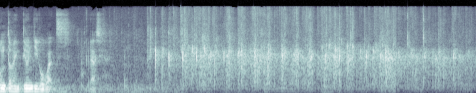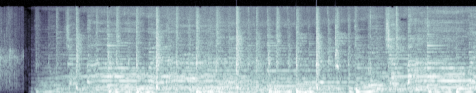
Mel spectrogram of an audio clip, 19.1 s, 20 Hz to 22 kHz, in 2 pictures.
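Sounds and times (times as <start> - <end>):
audience clapping: 2.9 - 10.1
music: 10.2 - 19.0.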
